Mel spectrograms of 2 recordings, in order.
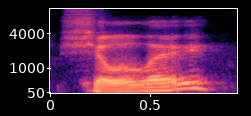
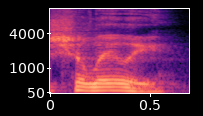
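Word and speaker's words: shillelagh: is and I'm going to screw up the pronunciation of this because I don't know what it what it actually is but Chile uh close it's sheleighly shilleli thank you so that's that's what this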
